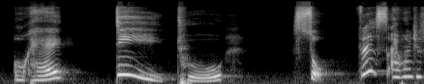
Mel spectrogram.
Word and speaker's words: 地图: The word would be 地图, all right? 地图, 地图, okay? 地图.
